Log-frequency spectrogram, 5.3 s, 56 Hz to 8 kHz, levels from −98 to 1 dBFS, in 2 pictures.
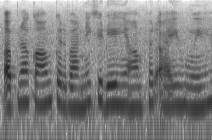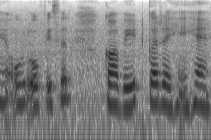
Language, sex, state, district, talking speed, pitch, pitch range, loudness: Hindi, female, Haryana, Rohtak, 190 wpm, 195 Hz, 185-205 Hz, -22 LUFS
